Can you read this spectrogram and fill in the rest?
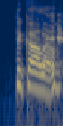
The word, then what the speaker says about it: Sukalo: Sukalo.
